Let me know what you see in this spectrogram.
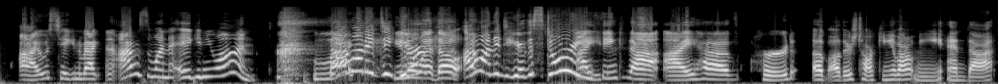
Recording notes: Yep, we really record in our van!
